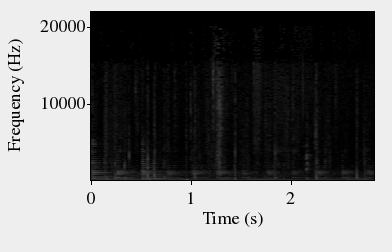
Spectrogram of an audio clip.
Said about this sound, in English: Keep clipping and clopping on with your horses.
